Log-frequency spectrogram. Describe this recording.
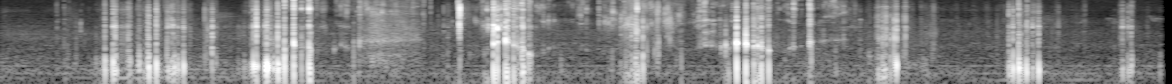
Ice Chewing Edited
This is of someone chewing on a piece of ice and slurping up the water as it melts in their mouth.
ASMR, Breaking, Chew, Chewing, Close-up, Cold, Crunch, Ice, lick, melting, Mouth, OWI, Slimy, Slurping, Spit, Swallowing, teeth, water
